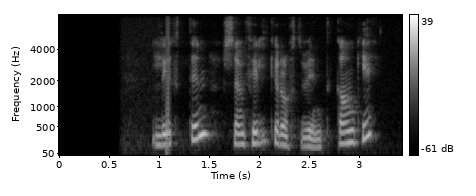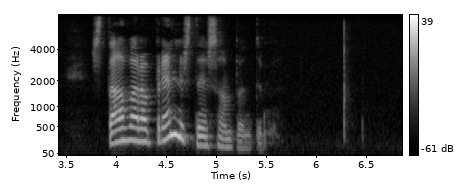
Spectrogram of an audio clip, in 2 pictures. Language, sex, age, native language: Icelandic, female, 70-79, Icelandic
